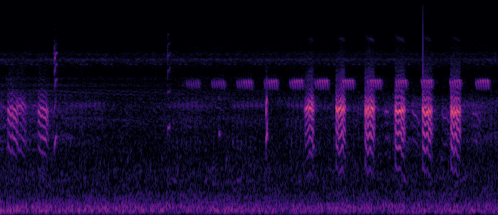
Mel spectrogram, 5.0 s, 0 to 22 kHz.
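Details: Pond frogs recorded with a Tascam Portacapture X6 in quiet surroundings: a few scattered rattles, then high clear tonal notes alternating with louder pulsed, rattling calls, about three per second.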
